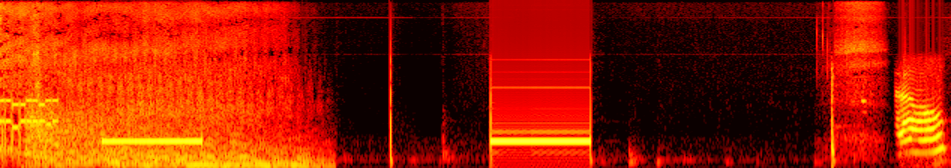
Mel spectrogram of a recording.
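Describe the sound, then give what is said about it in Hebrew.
A telephone ringing tone sounds once, a loud, steady one-second burst after a moment of quiet, as a computer at radio station Radio Kol Chai dials one of the message senders for a surprise call. A fainter tone hums earlier beneath busy noise, and brief chirpy sounds follow at the end. “ועכשיו אנחנו הולכים לחייג, המחשב שלנו הולך לחייג לאחד מבין כל השולחים.”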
